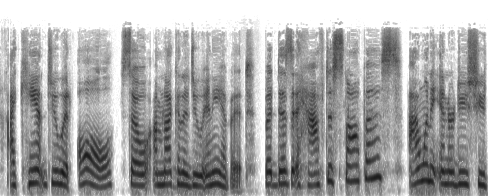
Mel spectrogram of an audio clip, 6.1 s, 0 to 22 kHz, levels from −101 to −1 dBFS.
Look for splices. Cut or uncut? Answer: cut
